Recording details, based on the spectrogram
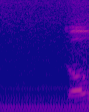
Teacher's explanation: ল হচ্ছে খ নম্বরের পার্শ্বধ্বনি। ল উচ্চারণে জিহ্বা পাশে বায়ু বের হয়।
